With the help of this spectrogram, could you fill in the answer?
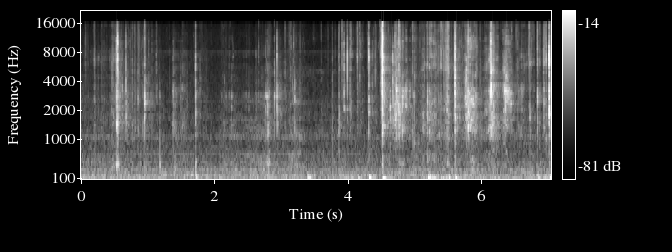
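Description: A utility knife blade shaves curls off the bottom of a cream-colored dry solid bar of Nevskaya Cosmetics soap. Crisp, bright scraping and crackling strokes come in irregular bursts, growing denser and louder toward the end, with no ringing after each cut.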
